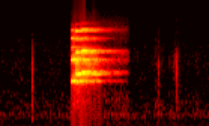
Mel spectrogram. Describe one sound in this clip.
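A game's countdown timer ends with a bright chime.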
